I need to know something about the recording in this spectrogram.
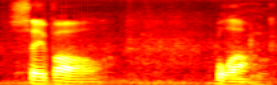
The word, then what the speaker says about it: Seyval Blanc: Sayvol Blanc. B-L-A. B-L-A-N-C. Not sub it. Okay. Spell it again.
